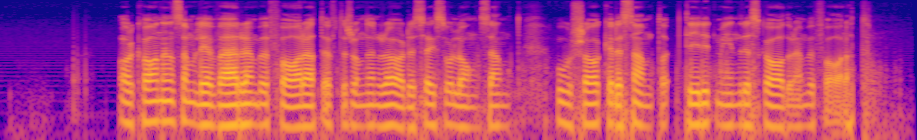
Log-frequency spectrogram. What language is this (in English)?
Swedish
